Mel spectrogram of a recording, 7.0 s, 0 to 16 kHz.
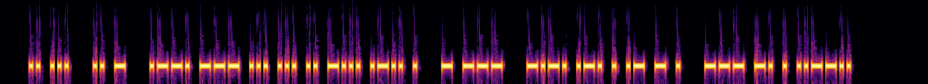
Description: Morse code, heard as a keyed tone, about 46 wpm, 700 Hz. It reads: IS IT POSSIBLE TO CREATE ONE?
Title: Sentences from Top 1000 Words - Review Part 3 - 45wpm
